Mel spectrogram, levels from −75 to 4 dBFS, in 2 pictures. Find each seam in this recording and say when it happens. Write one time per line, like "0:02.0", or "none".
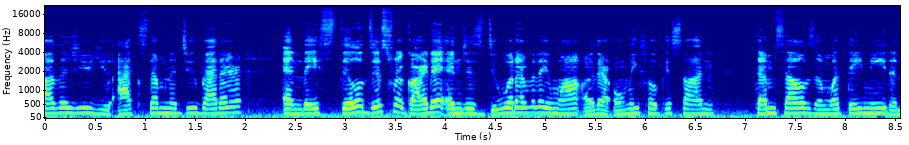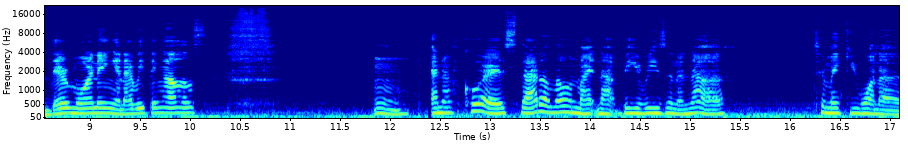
none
